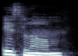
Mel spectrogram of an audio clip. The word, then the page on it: islam: British English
